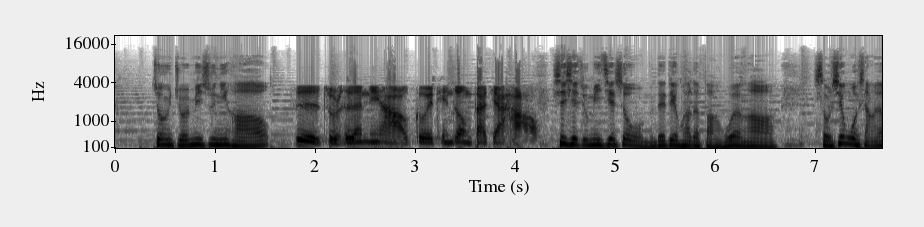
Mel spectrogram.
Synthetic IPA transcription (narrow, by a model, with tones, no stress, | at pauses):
ʈ͡ʂŋy˥˩u˨˩ɻə˥˧mi˥˧ʂ̬u˥˩ni˧˥xɑ˨˩˦ʊʂɻ̩˥˩ʈ͡ʂu˨˩ʈ͡ʂʰɻ̩˧˥ɻə˧˥ni˧˥xɑ˨˩˦ʊkə˥˧we˥˩t̪ʰi˥ŋʈ͡ʂʊ˥˧ŋt̪a˥˩t͡ɕja˥xɑ˨˩˦ʊɕjɛ˥˩ɕ̬jɛ˨˩ʈ͡ʂu˧˥mi˥˩t͡ɕjɛ˥ʂo˥˩ʊwɔ˨˩mə˦nd̪ə˧t̪jɛ˥˧nxwa˥˩d̪ə˩fɑ˨˩ŋwə˥˧˨nɑ˥˧˩ʂo˨˩ʊɕ̬jɛ˥nwɔ˧˥ɕjɑ˨˩ŋjɑ˥˧˩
